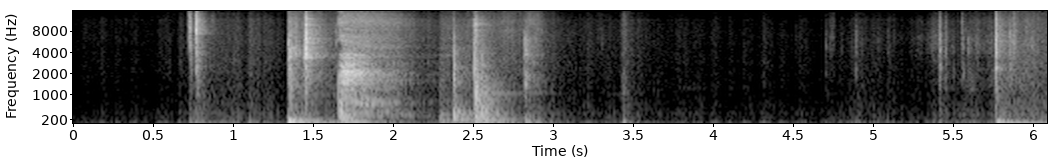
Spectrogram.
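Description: Metal parts of a milling-machine joystick assembly handled on a workbench: a click about a second in, then a cluster of knocks and a short scrape, and another knock near the end.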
